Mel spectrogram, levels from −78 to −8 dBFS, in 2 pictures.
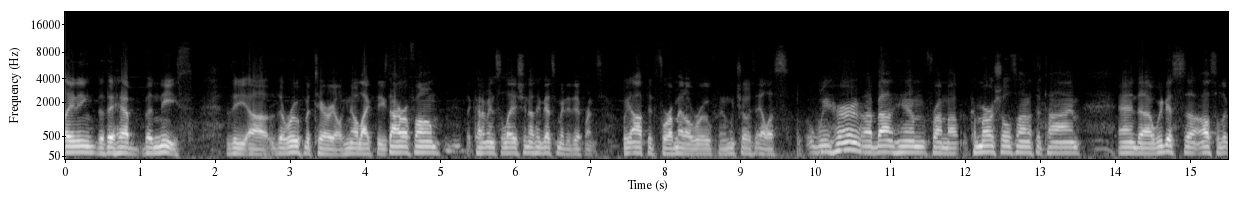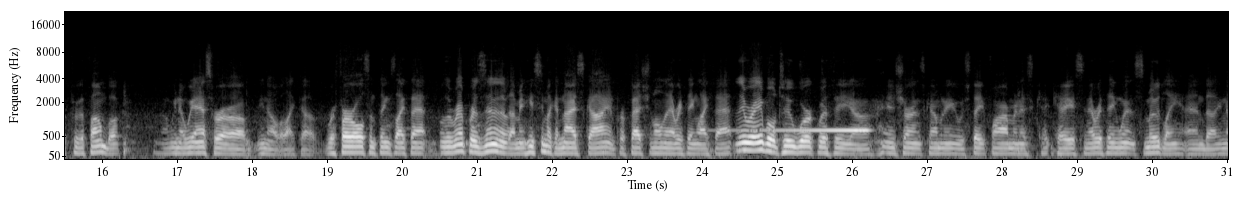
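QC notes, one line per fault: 24.07–26.33 s, loudspeaker feedback squeal: a steady 686 Hz tone swells over about two seconds to roughly 5 dB above the sound, as the mic-to-speaker loop exceeds unity gain.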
